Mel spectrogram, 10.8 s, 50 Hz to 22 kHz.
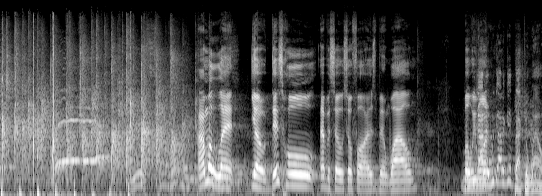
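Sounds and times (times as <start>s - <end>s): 
several people clapping hands: 0.0s - 4.6s
person whooping: 1.0s - 2.8s
speech: 4.0s - 8.4s, 9.2s - 10.8s.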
